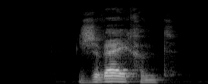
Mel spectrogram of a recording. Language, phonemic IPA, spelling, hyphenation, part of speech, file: Dutch, /ˈzʋɛi̯.ɣənt/, zwijgend, zwij‧gend, verb, Nl-zwijgend.ogg
- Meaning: present participle of zwijgen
